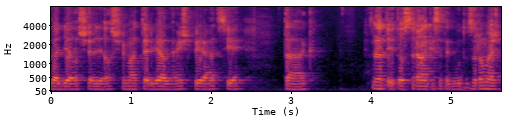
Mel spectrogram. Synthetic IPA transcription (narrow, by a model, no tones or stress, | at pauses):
d̪aɟɟalʃɪɛaɟalʃɪɛmat̪ɛɾɪaːliainʃpiɾaːt͡siɛ | t̪ak | nat̪ɪɛt̪ɔst̪ɾʔaːŋkɛsat̪aɡ̚bud̪uːzɦɾɔmaʒ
